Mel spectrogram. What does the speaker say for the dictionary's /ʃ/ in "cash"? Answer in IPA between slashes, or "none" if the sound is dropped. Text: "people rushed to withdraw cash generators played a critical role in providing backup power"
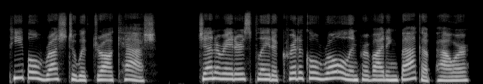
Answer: /ʃ/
